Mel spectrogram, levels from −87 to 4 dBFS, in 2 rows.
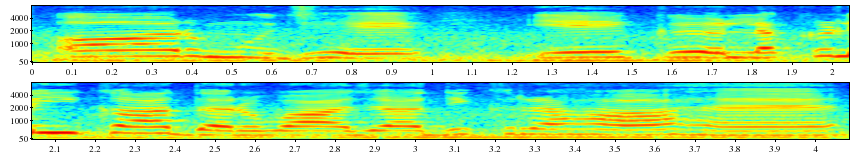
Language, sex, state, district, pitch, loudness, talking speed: Hindi, female, Odisha, Malkangiri, 230 Hz, -13 LUFS, 130 wpm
